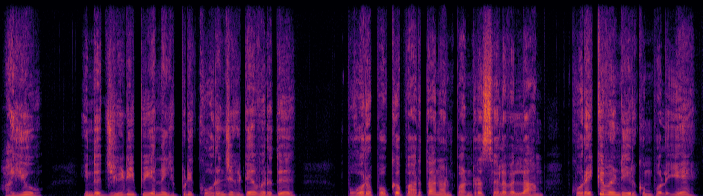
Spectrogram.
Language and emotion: Tamil, fearful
